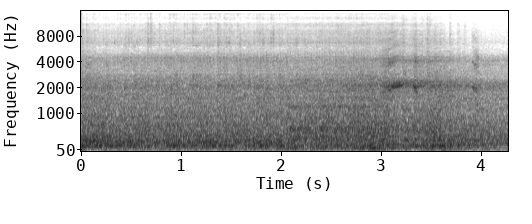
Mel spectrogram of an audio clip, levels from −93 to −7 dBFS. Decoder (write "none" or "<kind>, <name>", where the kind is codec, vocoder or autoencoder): none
